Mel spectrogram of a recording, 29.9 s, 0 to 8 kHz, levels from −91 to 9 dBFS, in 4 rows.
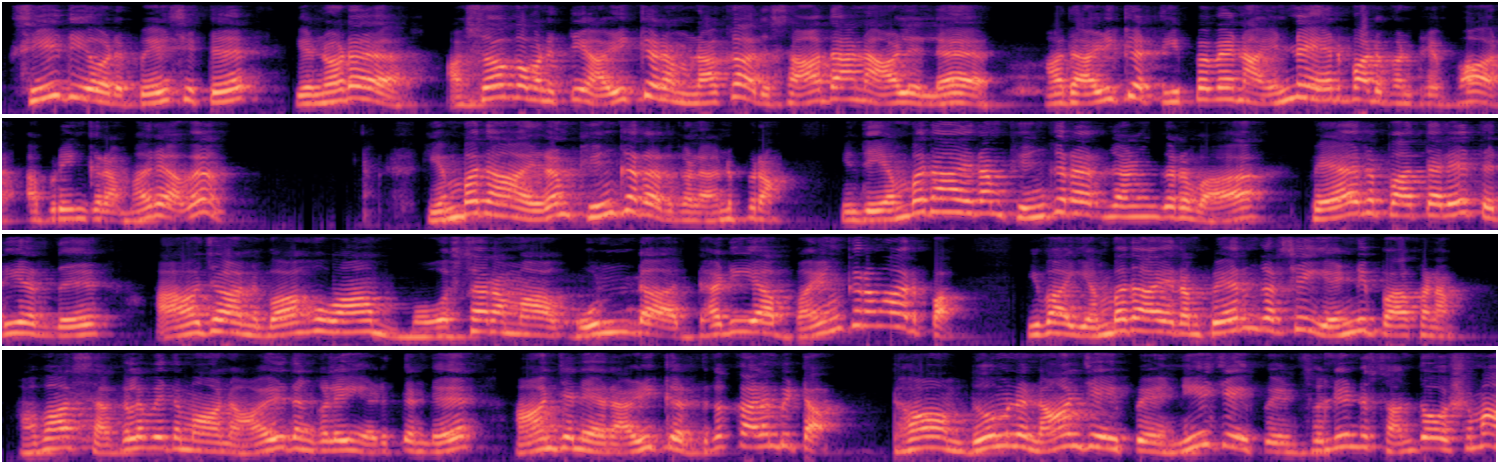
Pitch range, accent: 205-280 Hz, Indian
